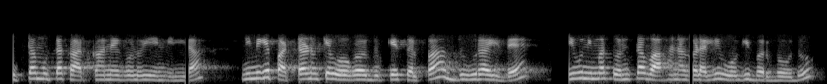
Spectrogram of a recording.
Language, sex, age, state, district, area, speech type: Kannada, female, 18-30, Karnataka, Chitradurga, urban, conversation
